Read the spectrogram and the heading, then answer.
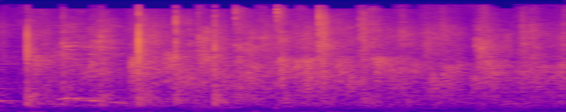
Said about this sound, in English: Come and take a seat over there. Let's all give a big clap.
